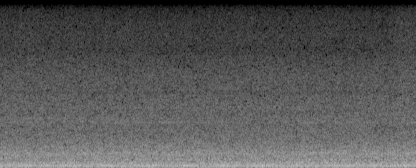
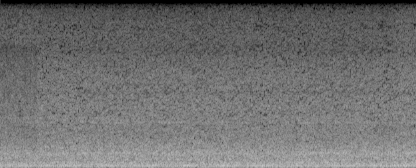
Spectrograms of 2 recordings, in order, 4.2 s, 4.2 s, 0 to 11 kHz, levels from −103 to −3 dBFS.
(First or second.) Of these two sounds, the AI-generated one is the second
